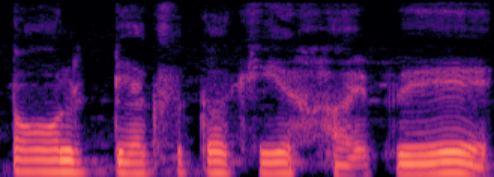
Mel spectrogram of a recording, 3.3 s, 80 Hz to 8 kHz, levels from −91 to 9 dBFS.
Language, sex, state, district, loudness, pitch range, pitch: Garhwali, male, Uttarakhand, Uttarkashi, -22 LUFS, 125-135 Hz, 130 Hz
